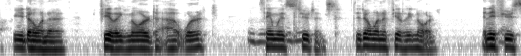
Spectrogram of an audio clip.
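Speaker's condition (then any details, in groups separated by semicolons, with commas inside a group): Cerebral palsy; present from birth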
